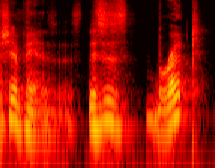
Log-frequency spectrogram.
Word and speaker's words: Brut: How to pronounce Brut. Brut.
